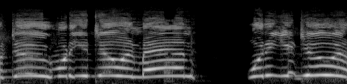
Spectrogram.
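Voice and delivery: very high frantic protest; hammed-up panicky questioning; mock exasperation. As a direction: plead with dad in acted disbelief. Acts protesting dad's gag.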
